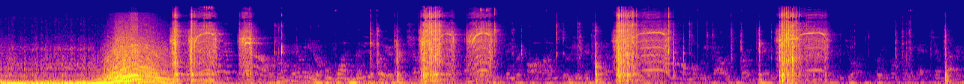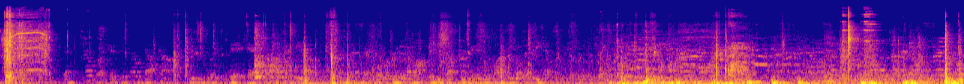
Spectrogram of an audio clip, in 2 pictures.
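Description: Short intro music with a falling whoosh, then a cordless impact wrench firing in about seven short bursts, its motor whining up and down each time, as lug nuts are run off a wheel.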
